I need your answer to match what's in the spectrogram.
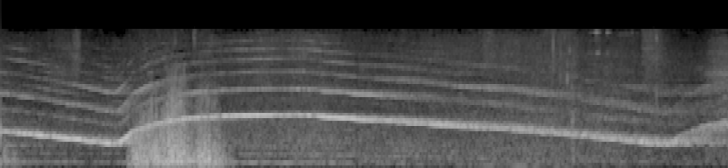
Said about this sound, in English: There's a fire truck going past.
